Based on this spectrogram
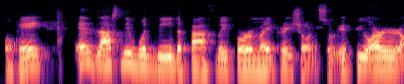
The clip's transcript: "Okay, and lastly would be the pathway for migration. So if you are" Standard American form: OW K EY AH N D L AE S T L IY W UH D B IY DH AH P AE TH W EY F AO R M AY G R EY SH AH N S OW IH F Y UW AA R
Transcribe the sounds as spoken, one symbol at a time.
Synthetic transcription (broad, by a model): OW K EY AH N D L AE S T L IY W UH D B IY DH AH P AE TH W EY F AO R M AY G R EY SH AH N S OW IH F Y UW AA R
